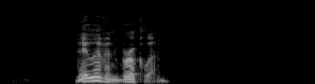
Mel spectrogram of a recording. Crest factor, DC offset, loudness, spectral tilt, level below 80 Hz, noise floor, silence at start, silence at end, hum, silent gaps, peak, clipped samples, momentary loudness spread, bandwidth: 24 dB; under 0.1%; -27 LUFS; -7.5 dB/octave; -68 dBFS; -86 dBFS; 0.75 s; 1.5 s; none; none; -8 dBFS; under 0.1%; 17 LU; 11.5 kHz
